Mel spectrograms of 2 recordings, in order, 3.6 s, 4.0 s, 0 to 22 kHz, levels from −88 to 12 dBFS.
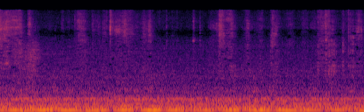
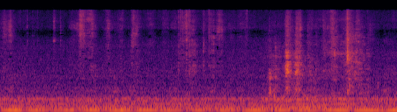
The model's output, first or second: first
